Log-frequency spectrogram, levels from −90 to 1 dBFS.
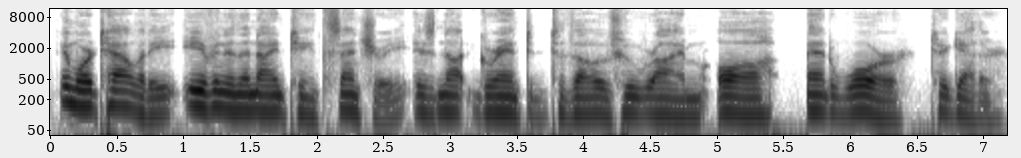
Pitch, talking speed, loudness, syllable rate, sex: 115 Hz, 140 wpm, -18 LUFS, 4.8 syllables/s, male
